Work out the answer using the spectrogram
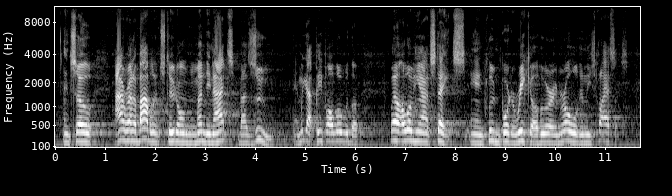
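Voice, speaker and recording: A man with a high pitch and fairly even intonation talks at a moderate pace, with audible room echo and noticeable background noise. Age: 60s. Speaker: pastor. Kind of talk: sermon.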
